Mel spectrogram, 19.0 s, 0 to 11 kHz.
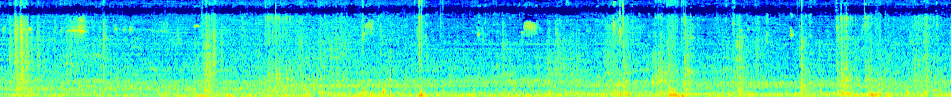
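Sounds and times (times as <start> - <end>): birds clicking: 0.0 - 19.0
cage birds chirping: 0.0 - 19.0
low steady hum: 0.0 - 19.0
wings fluttering: 10.9 - 15.3.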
